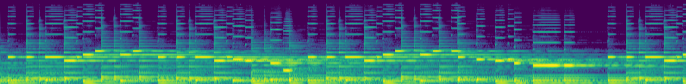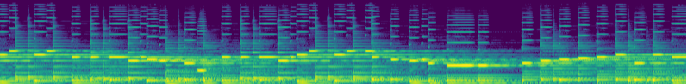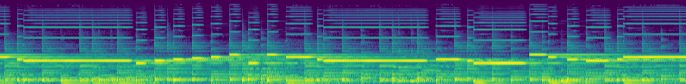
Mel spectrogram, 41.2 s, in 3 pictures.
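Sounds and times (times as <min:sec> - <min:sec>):
recorder playing: 0:00.1 - 0:41.1.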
